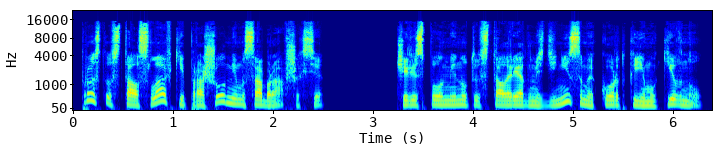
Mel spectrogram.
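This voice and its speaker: A man narrates an audiobook in a steady storytelling voice. His tone is mellow and warm, a little higher than most men's. The sound is close and dry, with no room around it. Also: brisk, no echo. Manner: even storytelling, voicing characters with a raised pitch. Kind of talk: scripted narration.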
